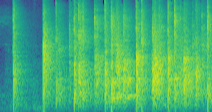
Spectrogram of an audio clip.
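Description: Small audience applauding by hand: one early clap, then many hands clapping together from about half a second in, with single claps standing out.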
